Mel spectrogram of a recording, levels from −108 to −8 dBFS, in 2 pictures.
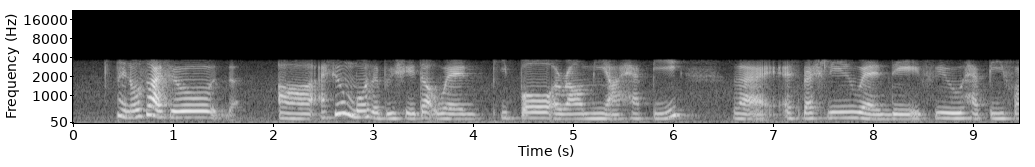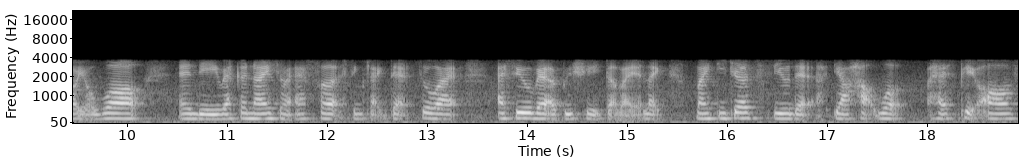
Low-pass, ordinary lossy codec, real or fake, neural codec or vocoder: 3.6 kHz; none; real; none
